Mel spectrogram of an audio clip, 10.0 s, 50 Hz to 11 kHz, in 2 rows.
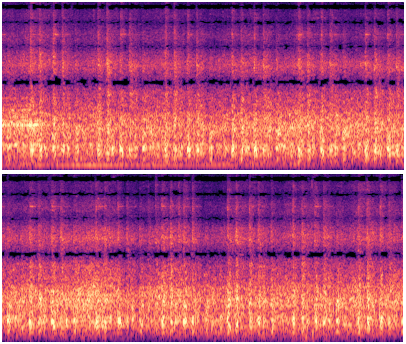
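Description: Passenger coaches of an express train rushing past at about 100 km/h: a steady, loud rush of wheels on rails with fast, continuous clatter.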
